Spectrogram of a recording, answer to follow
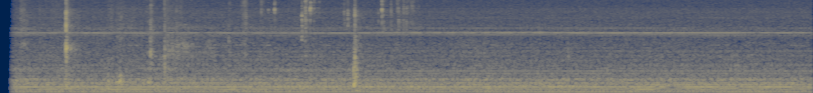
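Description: Faint steady electrical hum with a thin high whine, broken by a few sharp clicks and small taps from handling a plastic ketchup squeeze bottle and its cap.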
